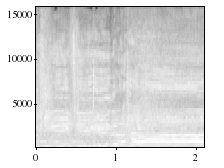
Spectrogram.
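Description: Live worship band playing: drum kit, electric guitars and bass under a sung melody, with one note held through the second half.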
